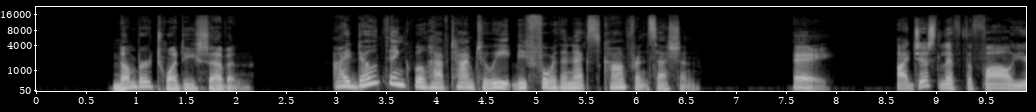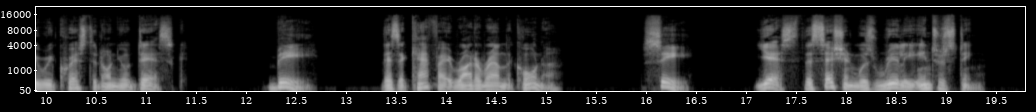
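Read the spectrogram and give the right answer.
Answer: B: There's a cafe right around the corner.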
